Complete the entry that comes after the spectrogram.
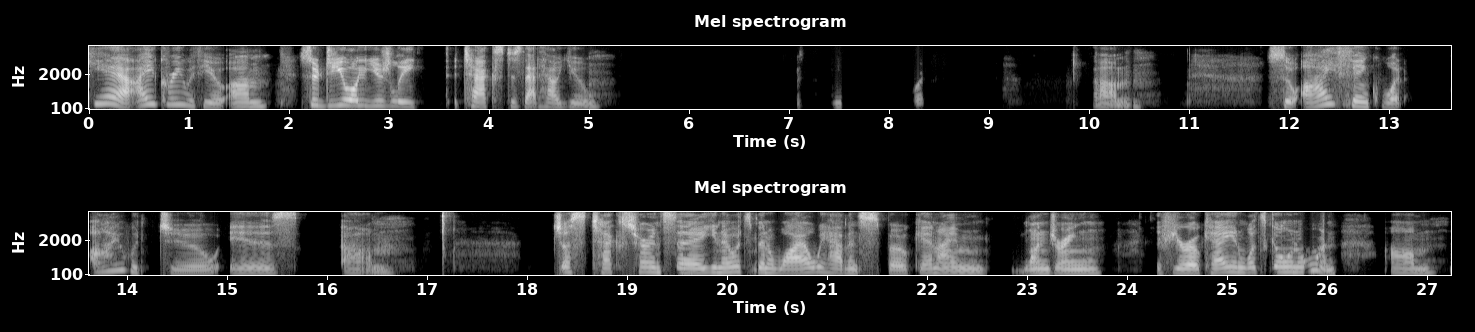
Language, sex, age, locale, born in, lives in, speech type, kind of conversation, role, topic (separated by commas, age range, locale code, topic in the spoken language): English, female, 60-64, en-US, United States, United States, conversation, advice, advisor, How do I decide whether to confront someone who hurt me?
